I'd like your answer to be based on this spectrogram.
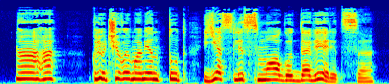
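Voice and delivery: sarcastic, caustic, drawn-out drawl. Narrator reads the demon's reply, a caustic drawl. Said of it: "язвительно протянул демон".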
